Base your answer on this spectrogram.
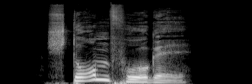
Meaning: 1. petrel 2. the ground-attack version of the WWII Messerschmitt Me-262 Schwalbe jet-fighter
- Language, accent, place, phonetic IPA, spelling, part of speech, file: German, Germany, Berlin, [ˈʃtuʁmˌfoːɡl̩], Sturmvogel, noun, De-Sturmvogel.ogg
